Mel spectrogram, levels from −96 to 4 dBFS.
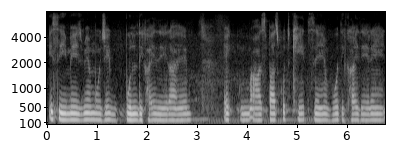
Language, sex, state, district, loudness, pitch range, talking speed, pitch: Hindi, female, Bihar, Sitamarhi, -25 LUFS, 160-170 Hz, 175 wpm, 165 Hz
